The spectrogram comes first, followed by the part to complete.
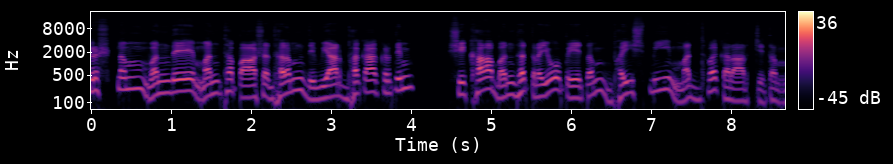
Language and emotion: Sanskrit, neutral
